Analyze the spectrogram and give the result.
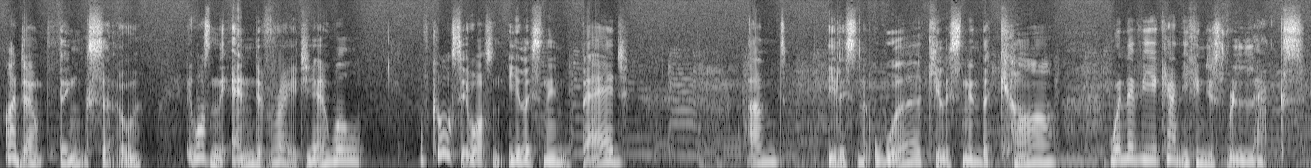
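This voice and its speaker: A man's voice: a little high, big pitch swings, measured pace. A man hosting a casual solo radio-style show, rambling along in a whimsical, self-deprecating way. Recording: music bed behind the voice. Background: loud plucked guitar music bed.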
